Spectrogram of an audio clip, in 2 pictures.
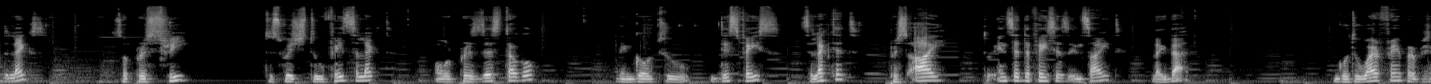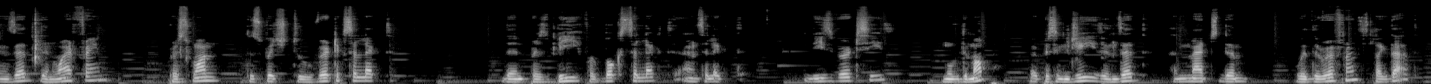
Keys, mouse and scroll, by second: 0.4-1.5 middle drag, 1.5 3, 3.9 click, 5.6 click, 6.2 scroll up 1, 6.4-8.7 middle drag, 8.7 scroll down 2, 8.8 right click, 9.3-12.0 right drag, 12.1 scroll down 1, 12.2 middle click, 12.3 scroll up 1, 12.4-13.5 middle drag, 13.5 z, 16.0 1, 19.7 b, 24.9 g, 27.9 r.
